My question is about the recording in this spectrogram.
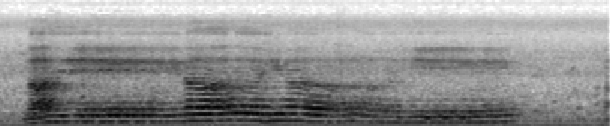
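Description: A man chanting a verse of a Bhagavata recitation in one long melodic phrase. His voice slides up at the start, holds long, slowly bending tones, and falls away about a second before the end.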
